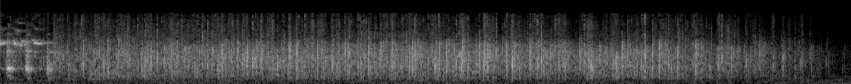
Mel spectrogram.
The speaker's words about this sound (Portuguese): Pô, bota, bota palmas, eu quero palmas.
